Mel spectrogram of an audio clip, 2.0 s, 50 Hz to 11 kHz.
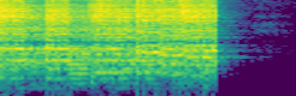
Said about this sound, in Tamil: என்னுடைய 2 இமெயில் ஐடியுமே இந்த மொபைலில் கனெக்ட் ஆகிருக்கிறதால இந்த மொபைல்லேயே சவுண்டு ப்ளே ஆகுது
